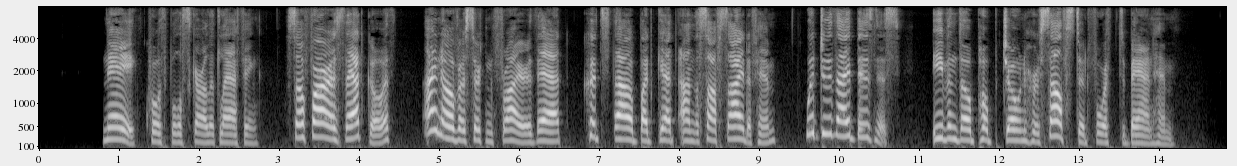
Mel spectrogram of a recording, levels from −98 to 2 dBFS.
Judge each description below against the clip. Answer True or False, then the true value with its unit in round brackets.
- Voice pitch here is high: True (215 Hz)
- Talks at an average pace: True (165 wpm)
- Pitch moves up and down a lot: True (5.7 semitones)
